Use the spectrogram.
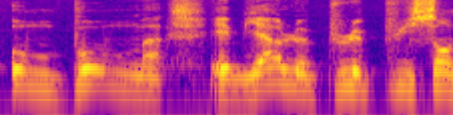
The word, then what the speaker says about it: Amphan: Le cyclone Amphan, qui se prononce Umpum, eh bien, le plus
